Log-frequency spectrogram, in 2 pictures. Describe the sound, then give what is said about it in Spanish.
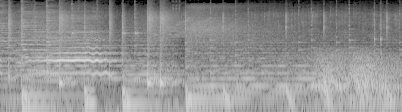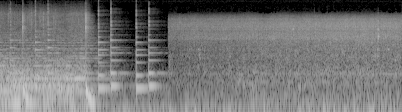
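Rain falling on an old house on an old mountain, coming in through an old window pane: a steady hiss of rain under music at first, then continuing alone in the final seconds. “y la lluvia entró a la vieja casa por el viejo cristal en la vieja montaña. La lluvia entró”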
